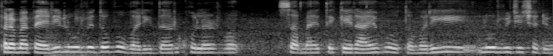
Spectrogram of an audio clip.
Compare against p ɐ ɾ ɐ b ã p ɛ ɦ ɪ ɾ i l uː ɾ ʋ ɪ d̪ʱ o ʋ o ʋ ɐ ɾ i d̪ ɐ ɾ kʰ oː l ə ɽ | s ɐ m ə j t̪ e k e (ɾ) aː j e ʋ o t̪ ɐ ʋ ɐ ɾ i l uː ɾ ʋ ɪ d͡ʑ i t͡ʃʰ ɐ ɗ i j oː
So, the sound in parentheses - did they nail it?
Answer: yes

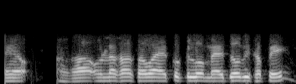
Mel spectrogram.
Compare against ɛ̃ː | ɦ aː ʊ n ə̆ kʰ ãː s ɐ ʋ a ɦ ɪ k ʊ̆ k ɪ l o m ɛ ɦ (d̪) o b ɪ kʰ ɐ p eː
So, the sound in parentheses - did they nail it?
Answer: yes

